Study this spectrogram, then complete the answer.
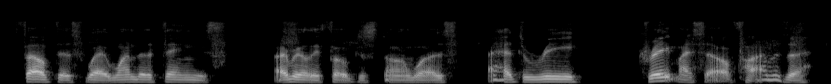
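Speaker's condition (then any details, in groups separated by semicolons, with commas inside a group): ALS; speech still preserved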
